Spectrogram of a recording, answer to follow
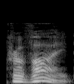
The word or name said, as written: provide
